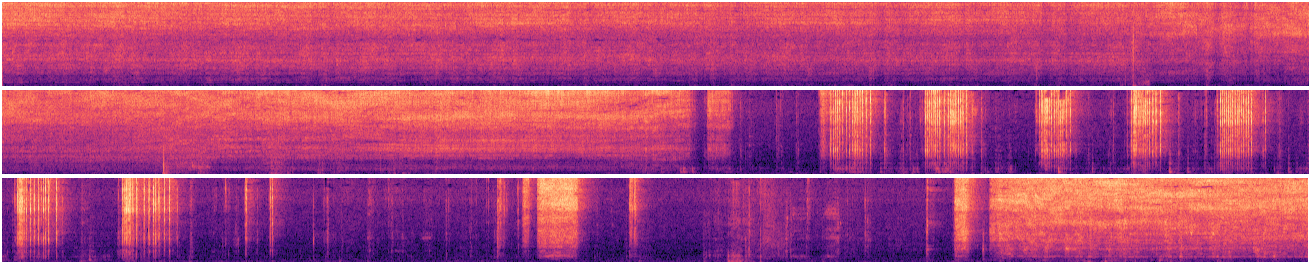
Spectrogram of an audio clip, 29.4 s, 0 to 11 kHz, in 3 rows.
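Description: Wind-up plastic walking toy's clockwork running with a steady high whir, which cuts out after about 15 seconds. Its key is then wound in a series of short ratcheting clicks, about ten in all, and the clockwork whirs again near the end as the toy walks.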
